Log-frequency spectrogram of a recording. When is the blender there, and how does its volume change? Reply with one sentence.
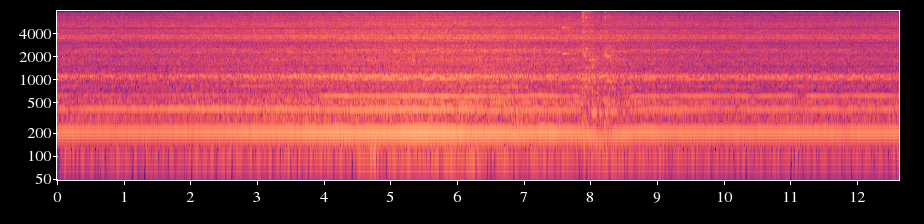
The blender can be heard from 0.0 to 12.6 s, getting louder then quieter.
